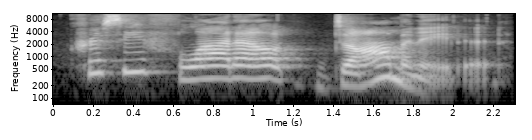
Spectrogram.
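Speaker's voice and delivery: plain reading voice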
